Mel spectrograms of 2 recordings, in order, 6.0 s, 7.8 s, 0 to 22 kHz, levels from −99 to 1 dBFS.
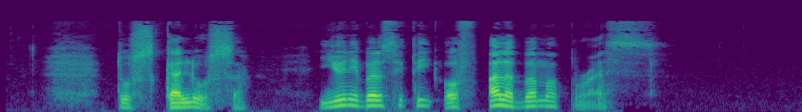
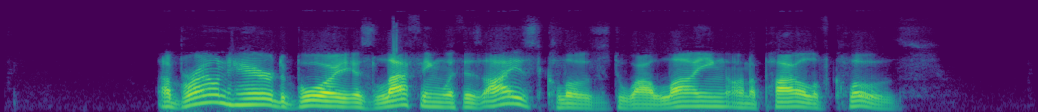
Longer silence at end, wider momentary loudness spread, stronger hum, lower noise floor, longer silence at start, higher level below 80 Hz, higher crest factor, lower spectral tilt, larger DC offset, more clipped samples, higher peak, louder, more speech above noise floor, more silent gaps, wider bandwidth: about the same, 1.15 s vs 1.1 s; first, 20 LU vs 10 LU; neither; second, -82 dBFS vs -86 dBFS; second, 0.4 s vs 1.2 s; about the same, -62 dBFS vs -64 dBFS; about the same, 24 dB vs 20 dB; second, -6 dB/octave vs -8.5 dB/octave; neither; neither; about the same, -2 dBFS vs 0 dBFS; second, -23 LUFS vs -19 LUFS; second, 58 dB vs 68 dB; neither; first, 11.5 kHz vs 8.8 kHz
